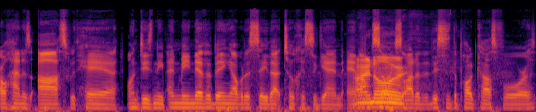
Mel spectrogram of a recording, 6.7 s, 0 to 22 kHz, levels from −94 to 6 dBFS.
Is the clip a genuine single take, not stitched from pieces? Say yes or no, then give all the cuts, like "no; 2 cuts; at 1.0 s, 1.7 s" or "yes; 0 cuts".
no; 2 cuts; at 1.5 s, 2.1 s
